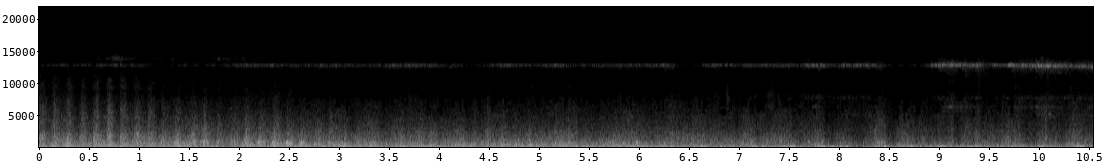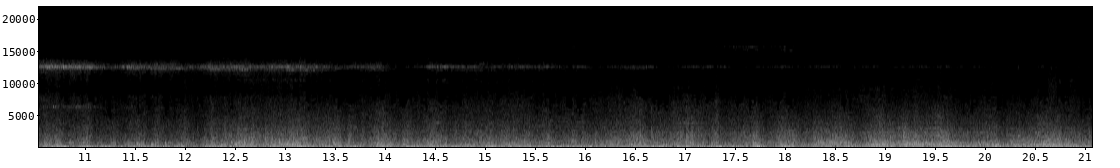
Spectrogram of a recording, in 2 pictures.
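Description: BNSF double-stack intermodal well cars rolling past: a steady rumble of steel wheels on rail, with a continual rapid clicking of wheels over the track.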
